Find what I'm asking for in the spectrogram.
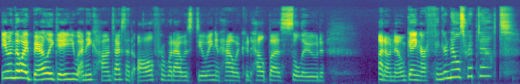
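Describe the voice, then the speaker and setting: A woman acting a sardonic, fast-thinking, bossy secret agent in an ASMR roleplay audio drama, wordy and wry. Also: on the high side, animated, smooth, no room sound, studio quality, lightly acted. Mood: flustered, defensive. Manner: wry, wordy, teasing, flustered when challenged.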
